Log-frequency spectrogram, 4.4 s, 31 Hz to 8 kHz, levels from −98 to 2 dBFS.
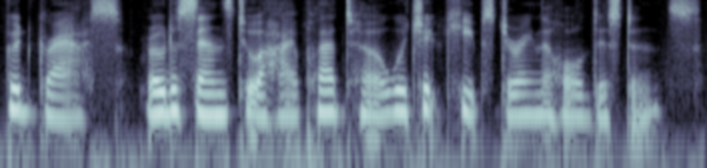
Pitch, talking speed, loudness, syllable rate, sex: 180 Hz, 205 wpm, -22 LUFS, 5.0 syllables/s, female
